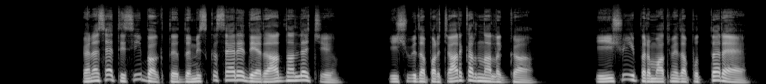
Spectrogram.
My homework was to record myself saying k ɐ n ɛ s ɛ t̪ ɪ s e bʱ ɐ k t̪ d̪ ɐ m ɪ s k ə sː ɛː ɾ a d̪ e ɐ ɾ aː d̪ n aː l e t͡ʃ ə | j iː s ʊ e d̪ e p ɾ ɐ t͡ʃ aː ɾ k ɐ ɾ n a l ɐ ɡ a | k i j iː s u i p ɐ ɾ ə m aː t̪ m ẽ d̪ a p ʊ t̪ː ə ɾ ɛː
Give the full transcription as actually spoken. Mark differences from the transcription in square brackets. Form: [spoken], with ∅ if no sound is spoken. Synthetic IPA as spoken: k ɐ n ɛ s ɛ t̪ ɪ s [i] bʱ ɐ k t̪ d̪ ɐ m ɪ s k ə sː ɛː ɾ [e] d̪ e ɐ ɾ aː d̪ n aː l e t͡ʃ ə | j iː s ʊ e d̪ [a] p ɾ ɐ t͡ʃ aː ɾ k ɐ ɾ n a l ɐ ɡ a | k i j iː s u i p ɐ ɾ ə m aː t̪ m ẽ d̪ a p ʊ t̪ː ə ɾ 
